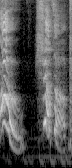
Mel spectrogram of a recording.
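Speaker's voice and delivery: mock, sharp exclamation. Repeating how the other player just said it: imitating a sharp exclamation. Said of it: "It's just the way you said it".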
